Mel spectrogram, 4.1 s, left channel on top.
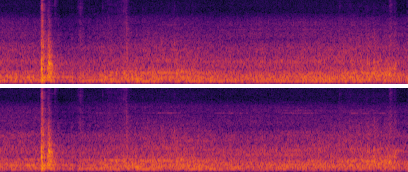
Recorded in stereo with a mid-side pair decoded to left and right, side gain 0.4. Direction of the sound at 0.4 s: Straight ahead.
